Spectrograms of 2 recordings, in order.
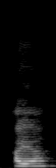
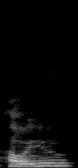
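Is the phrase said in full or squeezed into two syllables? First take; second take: squeezed; full. First: The phrase is squeezed into two syllables. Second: All three words are pronounced separately.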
